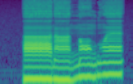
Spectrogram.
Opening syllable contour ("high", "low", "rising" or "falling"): low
